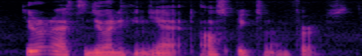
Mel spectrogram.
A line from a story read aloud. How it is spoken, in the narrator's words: she added quickly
